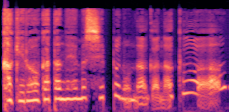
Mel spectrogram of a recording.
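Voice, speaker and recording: A woman's voice: very high voice, fairly quick, creaky, a little hiss or hum. A woman voicing a spirited, confident teenage destroyer girl in an anime game, perky, assertive and a little bossy. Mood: shocked, faltering. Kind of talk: Japanese anime game voice acting.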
